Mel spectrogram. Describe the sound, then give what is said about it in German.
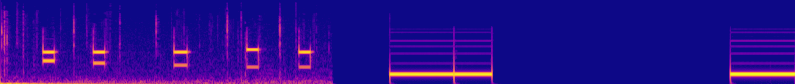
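A mobile phone number is keyed in with six quick dual-tone beeps over faint room noise. A steady electronic busy tone then sounds in long, loud pulses separated by a stretch of silence, and the called person does not answer. “Wieso geht er denn jetzt nicht an sein Handy?”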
